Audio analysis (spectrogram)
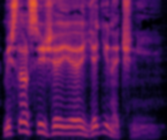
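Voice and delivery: explaining. Acted. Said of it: "vysvětloval Harry".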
